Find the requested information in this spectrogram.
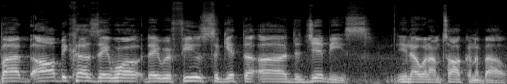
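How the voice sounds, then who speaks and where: Very even loudness and ordinary pitch variation, over noticeable background noise. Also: man, fairly high pitch for a man. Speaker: political commentary vlogger. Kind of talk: news recap monologue. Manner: fast; animated.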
